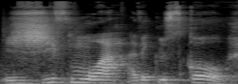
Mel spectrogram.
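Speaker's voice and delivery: traîner chaque mot, suppliant et théâtral; lent et suppliant. Pretend. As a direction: implorer lentement, pour rire. (lent et implorant)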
